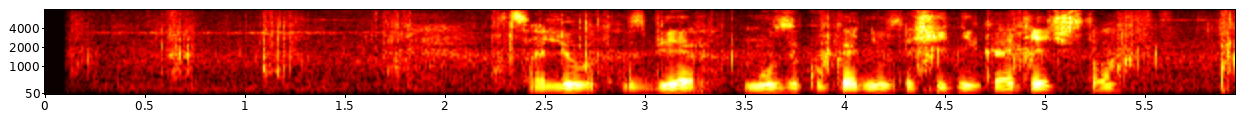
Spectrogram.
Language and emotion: Russian, positive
